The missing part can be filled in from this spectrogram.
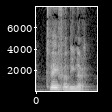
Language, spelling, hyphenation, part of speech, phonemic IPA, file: Dutch, tweeverdiener, twee‧ver‧die‧ner, noun, /ˈtʋeː.vərˌdi.nər/, Nl-tweeverdiener.ogg
- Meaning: a dual earner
